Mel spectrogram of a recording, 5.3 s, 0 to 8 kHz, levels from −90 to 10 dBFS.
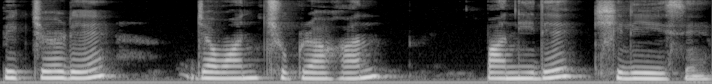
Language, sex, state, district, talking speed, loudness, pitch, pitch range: Nagamese, female, Nagaland, Dimapur, 100 wpm, -12 LUFS, 215 Hz, 195-230 Hz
